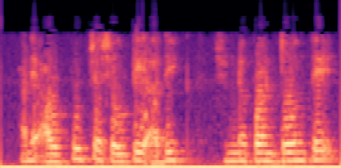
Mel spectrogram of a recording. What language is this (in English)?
Marathi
